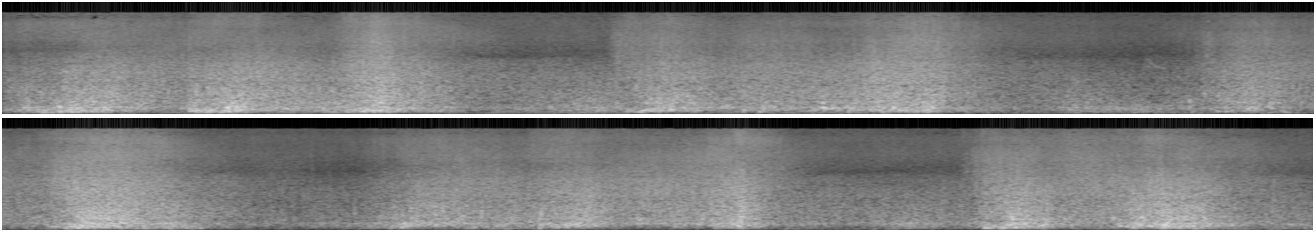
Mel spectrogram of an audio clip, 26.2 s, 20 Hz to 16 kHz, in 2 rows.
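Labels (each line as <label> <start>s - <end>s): Ocean waves crashing continuously nearby. 0.0s - 26.2s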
